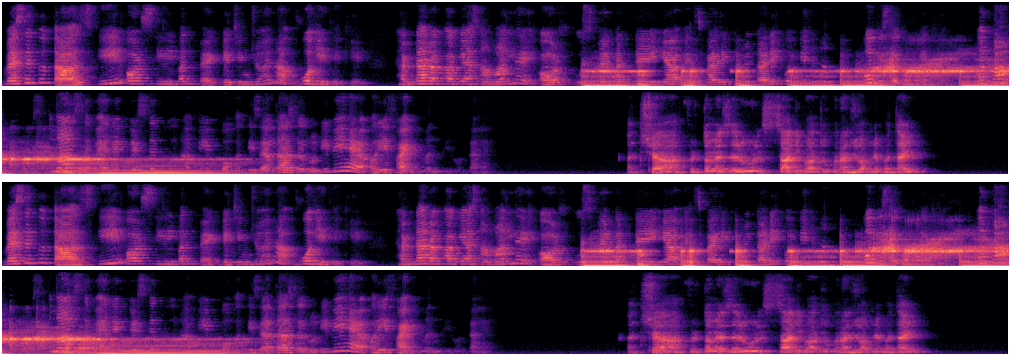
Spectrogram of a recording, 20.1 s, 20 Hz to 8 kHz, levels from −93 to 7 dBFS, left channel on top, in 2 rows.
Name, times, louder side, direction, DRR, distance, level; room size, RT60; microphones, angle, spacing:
voice 1, 0.0-3.6 4.0-7.3 7.6-8.3 8.6-9.4 9.7-10.1 10.5-14.4 14.8-14.9, left 1 dB, 10° right, -1 dB, 0.5 m, -34 dB
sound 1, 5.8-7.0 7.3-7.6 7.9-12.6, right 1 dB, 70° right, 0.6 m, -20 dB
voice 2, 16.3-19.2, left 2 dB, 70° left, 2 dB, 0.7 m, -31 dB
2.8 x 2.3 x 2.3 m, 0.33 s
head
